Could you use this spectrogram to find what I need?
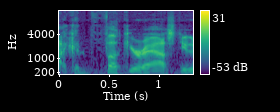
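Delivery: pretend whispering. Acting out a threat whispered in a choked rival's ear: pretend whisper. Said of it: "just whisper in his ear".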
